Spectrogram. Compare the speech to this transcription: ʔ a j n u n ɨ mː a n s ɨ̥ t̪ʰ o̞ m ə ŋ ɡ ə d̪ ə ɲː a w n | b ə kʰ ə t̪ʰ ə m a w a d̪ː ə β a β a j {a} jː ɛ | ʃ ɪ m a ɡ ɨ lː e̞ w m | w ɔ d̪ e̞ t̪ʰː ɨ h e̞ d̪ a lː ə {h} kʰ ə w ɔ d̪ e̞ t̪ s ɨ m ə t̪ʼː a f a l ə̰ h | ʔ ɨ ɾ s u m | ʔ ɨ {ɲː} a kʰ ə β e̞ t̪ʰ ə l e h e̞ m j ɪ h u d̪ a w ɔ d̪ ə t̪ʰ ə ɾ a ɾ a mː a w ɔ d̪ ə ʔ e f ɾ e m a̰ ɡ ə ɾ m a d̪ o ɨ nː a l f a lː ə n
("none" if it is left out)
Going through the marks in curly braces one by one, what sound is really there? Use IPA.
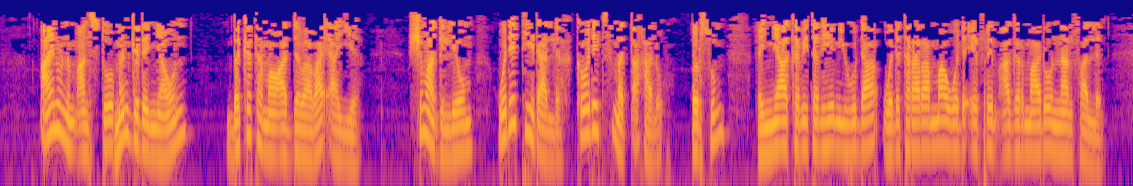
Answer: a, h, ɲː

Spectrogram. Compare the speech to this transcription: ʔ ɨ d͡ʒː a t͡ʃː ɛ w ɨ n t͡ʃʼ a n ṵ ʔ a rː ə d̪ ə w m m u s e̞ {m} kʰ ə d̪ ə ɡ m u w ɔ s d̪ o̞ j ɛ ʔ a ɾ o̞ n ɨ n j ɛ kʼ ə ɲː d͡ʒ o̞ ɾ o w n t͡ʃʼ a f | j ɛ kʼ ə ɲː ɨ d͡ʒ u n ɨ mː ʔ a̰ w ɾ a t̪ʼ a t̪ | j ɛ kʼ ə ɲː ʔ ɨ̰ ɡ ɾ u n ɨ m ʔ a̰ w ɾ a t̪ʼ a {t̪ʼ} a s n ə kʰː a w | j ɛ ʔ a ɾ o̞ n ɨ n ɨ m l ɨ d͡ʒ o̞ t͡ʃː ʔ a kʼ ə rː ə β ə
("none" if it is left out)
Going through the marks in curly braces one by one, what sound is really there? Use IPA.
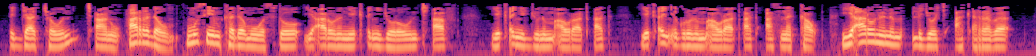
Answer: m, t̪

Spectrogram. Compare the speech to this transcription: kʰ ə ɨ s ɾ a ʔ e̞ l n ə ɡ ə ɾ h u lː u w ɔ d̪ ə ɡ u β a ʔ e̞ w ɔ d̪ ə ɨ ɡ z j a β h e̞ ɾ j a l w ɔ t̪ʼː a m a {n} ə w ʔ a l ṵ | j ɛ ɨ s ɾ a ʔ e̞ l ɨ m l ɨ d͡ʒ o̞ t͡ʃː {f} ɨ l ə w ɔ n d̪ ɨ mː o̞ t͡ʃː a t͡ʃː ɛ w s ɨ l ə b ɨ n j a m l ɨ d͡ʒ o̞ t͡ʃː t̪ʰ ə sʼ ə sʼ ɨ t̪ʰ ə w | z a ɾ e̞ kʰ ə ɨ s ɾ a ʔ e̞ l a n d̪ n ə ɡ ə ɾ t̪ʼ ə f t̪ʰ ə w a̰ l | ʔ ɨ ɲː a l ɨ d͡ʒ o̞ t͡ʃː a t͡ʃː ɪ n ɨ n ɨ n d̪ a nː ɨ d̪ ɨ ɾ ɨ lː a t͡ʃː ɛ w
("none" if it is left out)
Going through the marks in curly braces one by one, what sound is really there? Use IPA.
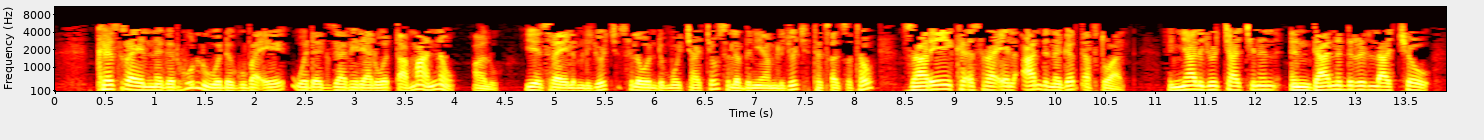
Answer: nː, s

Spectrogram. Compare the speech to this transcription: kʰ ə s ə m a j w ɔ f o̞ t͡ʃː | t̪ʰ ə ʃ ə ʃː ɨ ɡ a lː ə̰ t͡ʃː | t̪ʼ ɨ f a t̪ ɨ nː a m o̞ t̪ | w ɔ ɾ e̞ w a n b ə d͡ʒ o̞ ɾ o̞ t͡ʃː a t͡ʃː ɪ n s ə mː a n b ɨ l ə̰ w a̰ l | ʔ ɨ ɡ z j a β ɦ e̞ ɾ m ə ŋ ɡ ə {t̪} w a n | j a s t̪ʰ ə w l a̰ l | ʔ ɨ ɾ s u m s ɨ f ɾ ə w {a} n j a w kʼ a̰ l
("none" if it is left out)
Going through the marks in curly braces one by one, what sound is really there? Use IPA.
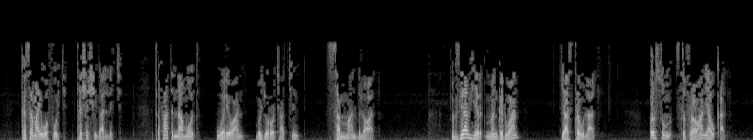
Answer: d̪, a

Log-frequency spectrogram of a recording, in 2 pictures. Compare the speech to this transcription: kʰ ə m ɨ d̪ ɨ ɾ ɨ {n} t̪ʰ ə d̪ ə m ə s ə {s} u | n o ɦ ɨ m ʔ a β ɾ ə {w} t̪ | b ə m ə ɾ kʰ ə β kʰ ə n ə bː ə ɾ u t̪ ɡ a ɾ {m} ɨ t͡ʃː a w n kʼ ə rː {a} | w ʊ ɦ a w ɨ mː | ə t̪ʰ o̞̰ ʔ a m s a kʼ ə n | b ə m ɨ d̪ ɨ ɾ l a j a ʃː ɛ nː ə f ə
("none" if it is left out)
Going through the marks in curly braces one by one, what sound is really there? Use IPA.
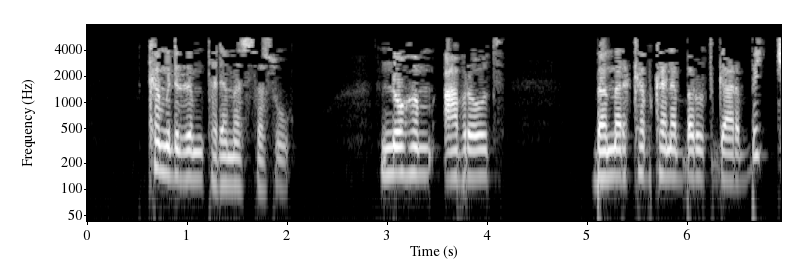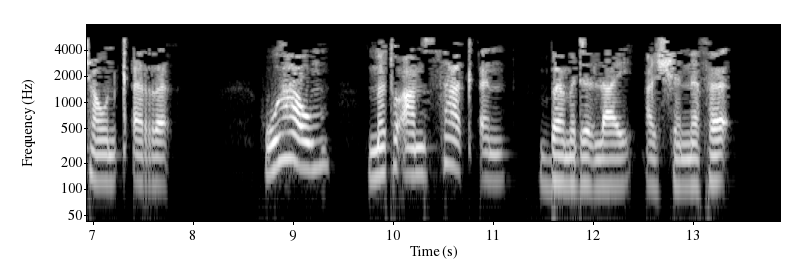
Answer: m, s, w, b, ə

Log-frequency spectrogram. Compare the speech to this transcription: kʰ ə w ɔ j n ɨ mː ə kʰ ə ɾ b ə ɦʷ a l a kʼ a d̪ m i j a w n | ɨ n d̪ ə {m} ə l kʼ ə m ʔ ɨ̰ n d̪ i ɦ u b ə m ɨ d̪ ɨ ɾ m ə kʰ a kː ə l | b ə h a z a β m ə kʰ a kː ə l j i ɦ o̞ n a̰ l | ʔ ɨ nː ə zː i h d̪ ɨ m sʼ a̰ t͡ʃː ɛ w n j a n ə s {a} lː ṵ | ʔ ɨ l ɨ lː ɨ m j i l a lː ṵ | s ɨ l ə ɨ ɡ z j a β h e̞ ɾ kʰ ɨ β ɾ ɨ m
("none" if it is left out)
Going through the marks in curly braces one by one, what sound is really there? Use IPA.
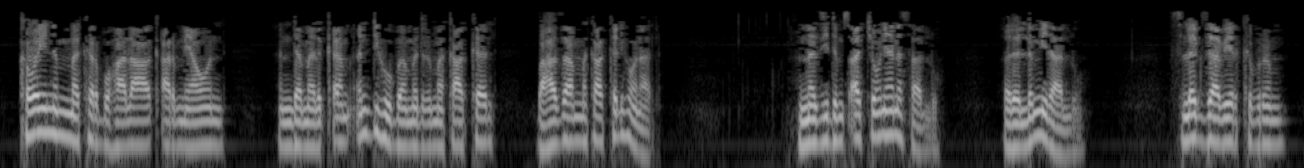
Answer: m, a

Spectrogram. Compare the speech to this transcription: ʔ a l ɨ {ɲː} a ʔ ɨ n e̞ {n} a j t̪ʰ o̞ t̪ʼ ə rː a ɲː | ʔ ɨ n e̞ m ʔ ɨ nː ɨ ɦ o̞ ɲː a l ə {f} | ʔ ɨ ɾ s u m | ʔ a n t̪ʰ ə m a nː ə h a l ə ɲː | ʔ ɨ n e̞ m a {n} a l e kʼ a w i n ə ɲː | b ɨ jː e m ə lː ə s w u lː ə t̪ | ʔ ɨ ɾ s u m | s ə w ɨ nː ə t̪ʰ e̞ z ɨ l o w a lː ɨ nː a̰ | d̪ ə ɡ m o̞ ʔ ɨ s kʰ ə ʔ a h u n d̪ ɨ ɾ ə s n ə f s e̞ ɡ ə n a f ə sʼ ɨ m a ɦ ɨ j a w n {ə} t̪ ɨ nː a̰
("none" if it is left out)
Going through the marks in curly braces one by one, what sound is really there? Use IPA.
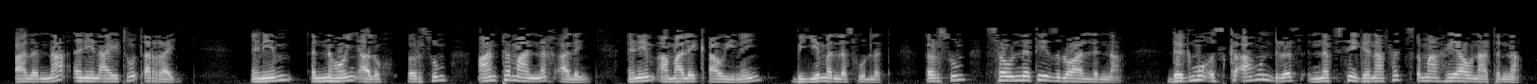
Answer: nː, n, h, m, a

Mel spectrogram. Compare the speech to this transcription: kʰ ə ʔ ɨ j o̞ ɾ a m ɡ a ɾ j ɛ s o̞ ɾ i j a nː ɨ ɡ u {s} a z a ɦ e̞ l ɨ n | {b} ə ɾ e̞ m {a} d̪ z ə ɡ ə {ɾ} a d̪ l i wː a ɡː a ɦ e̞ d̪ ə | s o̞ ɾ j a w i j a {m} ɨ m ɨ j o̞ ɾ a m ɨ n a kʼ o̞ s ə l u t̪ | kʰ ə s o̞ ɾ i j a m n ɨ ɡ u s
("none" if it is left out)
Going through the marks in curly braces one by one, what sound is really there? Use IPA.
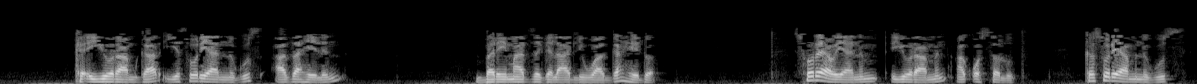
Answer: s, b, a, l, n

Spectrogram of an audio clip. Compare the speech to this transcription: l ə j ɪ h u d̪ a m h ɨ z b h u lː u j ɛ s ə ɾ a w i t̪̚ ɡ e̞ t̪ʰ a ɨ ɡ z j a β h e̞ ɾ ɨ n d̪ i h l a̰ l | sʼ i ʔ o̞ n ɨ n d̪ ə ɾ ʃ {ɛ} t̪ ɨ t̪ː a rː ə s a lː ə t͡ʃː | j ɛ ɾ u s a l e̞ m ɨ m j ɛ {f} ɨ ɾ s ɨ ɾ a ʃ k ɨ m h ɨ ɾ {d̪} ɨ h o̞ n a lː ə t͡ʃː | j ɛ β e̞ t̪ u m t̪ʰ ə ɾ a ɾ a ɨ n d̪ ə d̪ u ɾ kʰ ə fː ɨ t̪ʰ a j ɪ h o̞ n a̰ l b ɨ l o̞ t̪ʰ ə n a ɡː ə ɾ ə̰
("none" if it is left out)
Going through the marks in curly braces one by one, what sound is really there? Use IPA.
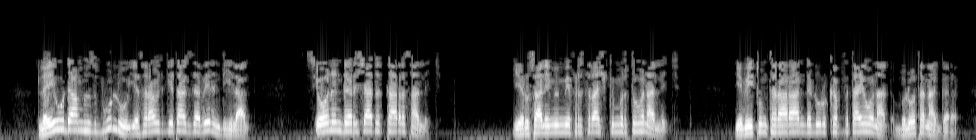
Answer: a, f, t̪

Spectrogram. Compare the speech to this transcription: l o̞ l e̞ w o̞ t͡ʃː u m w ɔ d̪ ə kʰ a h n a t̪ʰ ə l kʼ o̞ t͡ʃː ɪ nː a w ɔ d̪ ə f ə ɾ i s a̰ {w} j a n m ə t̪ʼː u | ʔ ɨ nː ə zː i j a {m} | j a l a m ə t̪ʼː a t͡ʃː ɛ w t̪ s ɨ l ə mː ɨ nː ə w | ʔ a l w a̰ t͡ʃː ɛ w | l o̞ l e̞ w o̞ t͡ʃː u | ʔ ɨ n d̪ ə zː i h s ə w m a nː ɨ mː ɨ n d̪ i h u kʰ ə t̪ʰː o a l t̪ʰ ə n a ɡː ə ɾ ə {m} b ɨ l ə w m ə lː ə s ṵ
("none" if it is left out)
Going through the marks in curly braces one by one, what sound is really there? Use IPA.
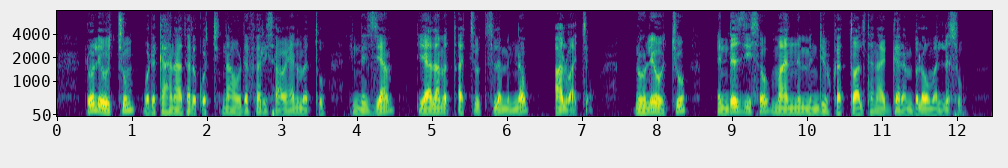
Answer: w, m, m

